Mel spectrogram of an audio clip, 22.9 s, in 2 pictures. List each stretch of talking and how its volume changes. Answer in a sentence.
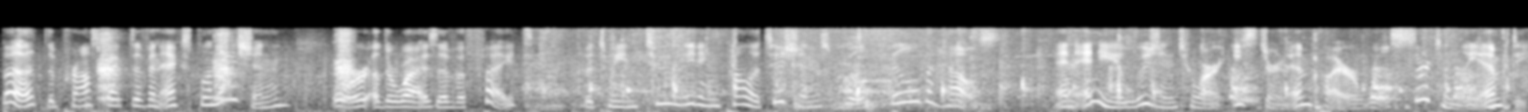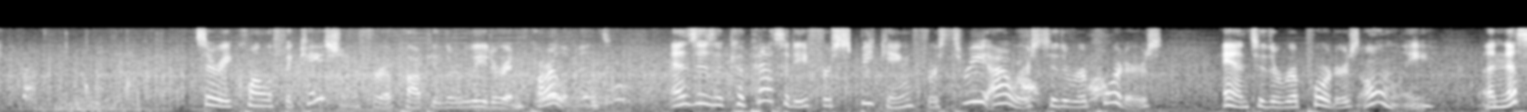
The talking can be heard from 0.0 to 11.4 s, at a steady volume; and from 12.9 to 22.8 s, at a steady volume.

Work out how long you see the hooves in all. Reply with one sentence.
The hooves can be heard for 9 seconds in total.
